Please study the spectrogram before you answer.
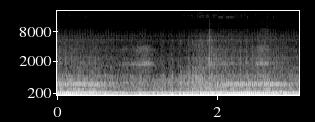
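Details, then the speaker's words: Autozam AZ-1/Suzuki Cara with a Keisport plug-and-play ECU, cold start around 40–44°F after about ten days sitting: a good first idle, but after a light throttle blip the speed keeps swelling and sagging (idle hunting), with clicking heard at the rear. "see it idles very well on the first startup but at least for me it does but then once you touch the throttle a little bit it gets upset"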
